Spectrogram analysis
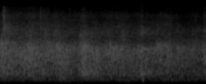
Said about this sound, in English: Thank you. Round of applause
